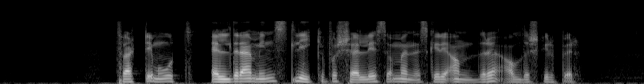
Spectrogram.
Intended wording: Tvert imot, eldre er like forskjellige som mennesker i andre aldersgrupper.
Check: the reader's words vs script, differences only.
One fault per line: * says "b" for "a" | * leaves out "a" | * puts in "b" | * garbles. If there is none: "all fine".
* puts in "minst"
